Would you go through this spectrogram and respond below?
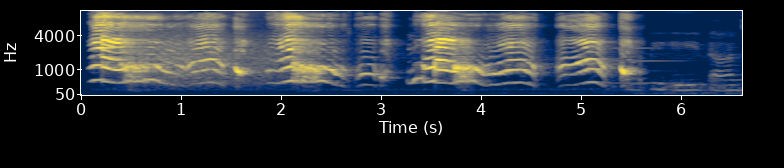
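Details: Loud, rhythmic, high-pitched wails with brief gasping pauses: the vigorous cry of a newborn son just after a hospital birth in Germany that followed hours of intense, continuous labour pain.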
